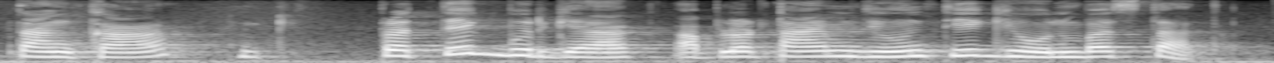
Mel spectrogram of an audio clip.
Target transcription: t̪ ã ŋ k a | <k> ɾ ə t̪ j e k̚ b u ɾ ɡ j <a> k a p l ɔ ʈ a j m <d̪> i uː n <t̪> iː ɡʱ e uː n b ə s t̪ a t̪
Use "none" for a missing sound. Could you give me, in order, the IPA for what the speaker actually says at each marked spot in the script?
p, a, d̪, t̪

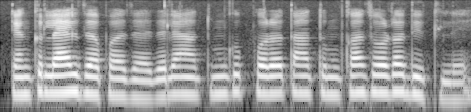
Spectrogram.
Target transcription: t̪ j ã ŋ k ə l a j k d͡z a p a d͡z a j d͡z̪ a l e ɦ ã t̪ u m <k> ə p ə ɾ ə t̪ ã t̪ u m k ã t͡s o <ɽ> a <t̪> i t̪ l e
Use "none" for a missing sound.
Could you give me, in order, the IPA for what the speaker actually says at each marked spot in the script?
k, ɽ, d̪

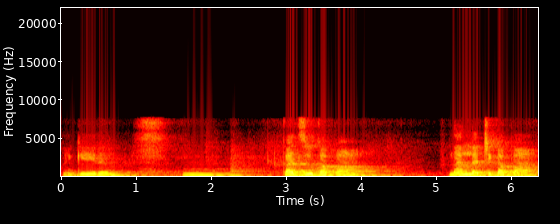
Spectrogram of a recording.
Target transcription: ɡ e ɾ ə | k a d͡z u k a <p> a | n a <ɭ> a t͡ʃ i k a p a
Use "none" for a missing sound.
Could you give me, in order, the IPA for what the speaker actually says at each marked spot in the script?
p, l

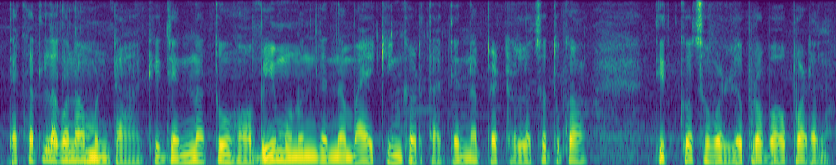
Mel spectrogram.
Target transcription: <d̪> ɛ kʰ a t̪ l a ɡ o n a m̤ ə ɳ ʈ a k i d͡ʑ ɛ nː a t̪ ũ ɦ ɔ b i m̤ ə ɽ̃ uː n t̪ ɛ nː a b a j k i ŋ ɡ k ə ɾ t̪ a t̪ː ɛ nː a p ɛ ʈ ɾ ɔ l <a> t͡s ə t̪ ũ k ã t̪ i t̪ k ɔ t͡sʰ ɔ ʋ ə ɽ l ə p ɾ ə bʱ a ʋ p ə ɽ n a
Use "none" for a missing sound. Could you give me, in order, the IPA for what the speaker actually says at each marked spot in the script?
t̪, a

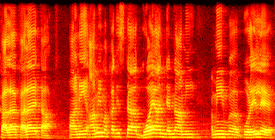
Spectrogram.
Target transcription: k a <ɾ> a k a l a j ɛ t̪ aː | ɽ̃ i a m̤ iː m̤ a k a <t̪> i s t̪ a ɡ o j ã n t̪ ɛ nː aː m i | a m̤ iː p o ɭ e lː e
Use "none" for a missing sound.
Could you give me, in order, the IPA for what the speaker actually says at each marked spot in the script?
l, d̪

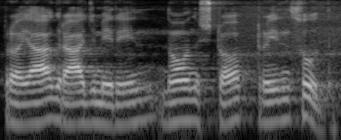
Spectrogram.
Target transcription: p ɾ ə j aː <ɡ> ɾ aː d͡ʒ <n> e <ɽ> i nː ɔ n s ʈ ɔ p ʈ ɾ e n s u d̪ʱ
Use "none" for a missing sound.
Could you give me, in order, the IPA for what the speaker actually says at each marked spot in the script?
ɡ, m, ɾ

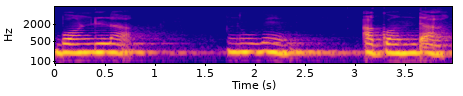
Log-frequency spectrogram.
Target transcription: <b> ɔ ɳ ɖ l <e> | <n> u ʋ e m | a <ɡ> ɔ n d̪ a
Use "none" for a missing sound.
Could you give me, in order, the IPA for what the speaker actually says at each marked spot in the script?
b, a, n, ɡ

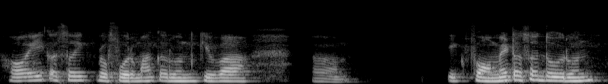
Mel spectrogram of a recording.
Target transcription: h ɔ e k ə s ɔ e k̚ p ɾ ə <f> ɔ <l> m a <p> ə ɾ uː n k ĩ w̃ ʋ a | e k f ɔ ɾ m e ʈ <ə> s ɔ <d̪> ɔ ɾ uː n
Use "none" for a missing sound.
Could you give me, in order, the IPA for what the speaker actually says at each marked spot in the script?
f, ɾ, k, ə, d̪

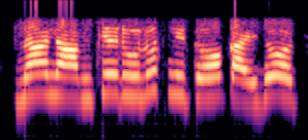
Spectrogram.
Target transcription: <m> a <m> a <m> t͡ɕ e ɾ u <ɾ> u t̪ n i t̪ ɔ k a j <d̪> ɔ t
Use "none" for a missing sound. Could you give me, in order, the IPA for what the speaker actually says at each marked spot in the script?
n, n, m, l, d̪

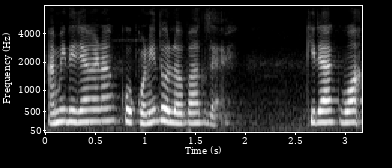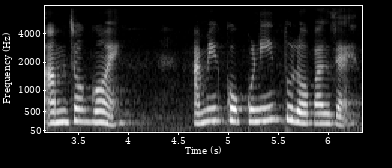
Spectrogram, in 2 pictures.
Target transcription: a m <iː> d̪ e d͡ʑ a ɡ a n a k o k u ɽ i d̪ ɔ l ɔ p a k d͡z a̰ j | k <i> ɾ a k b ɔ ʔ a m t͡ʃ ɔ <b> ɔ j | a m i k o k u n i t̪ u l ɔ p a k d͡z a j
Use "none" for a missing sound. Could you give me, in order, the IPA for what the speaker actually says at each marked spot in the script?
i, i, ɡ

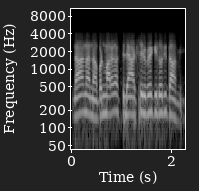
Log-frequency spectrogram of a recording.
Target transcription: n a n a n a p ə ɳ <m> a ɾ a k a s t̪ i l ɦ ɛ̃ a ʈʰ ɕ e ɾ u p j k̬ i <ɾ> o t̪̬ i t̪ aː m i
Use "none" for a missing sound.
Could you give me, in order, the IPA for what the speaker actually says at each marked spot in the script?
m, l

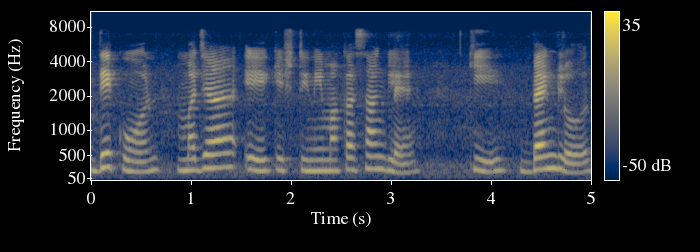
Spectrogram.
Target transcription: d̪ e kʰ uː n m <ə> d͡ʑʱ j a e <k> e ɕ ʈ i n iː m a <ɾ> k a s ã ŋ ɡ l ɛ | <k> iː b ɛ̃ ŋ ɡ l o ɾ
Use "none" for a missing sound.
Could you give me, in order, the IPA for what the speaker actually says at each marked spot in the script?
ə, k, none, k

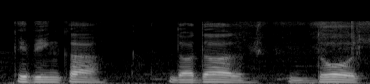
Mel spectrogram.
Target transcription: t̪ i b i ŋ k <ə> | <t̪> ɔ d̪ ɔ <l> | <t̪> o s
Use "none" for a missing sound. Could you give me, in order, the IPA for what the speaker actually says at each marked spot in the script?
a, d̪, l, d̪

